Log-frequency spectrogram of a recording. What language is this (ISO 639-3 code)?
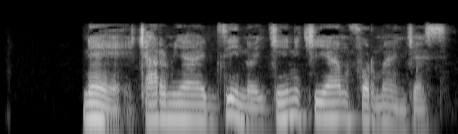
epo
